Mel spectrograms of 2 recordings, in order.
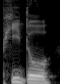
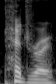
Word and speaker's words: Pedro: from pia pet pee pedo sanchez well he's left wing so he's definitely a pedo a minor attracted person believe it's pronounced pedro but yeah yeah i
